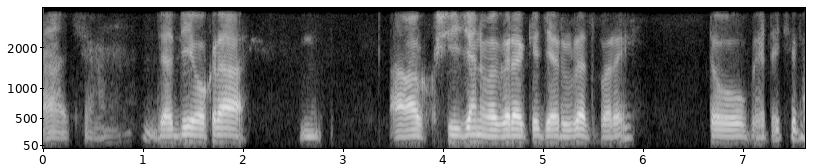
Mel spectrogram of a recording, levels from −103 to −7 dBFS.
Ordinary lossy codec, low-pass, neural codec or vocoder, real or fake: none; 3.6 kHz; none; real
